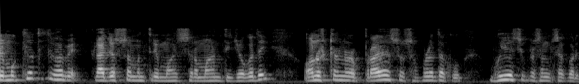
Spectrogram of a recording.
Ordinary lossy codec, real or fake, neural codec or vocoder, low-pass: none; real; none; 5.4 kHz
